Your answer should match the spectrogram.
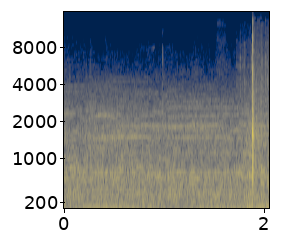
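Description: Low, steady ballpark background noise with a faint hum, then just before the end a single sharp crack of a baseball bat hitting the ball on a home-run swing.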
